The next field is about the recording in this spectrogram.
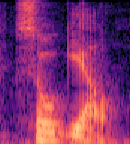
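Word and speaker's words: Tsogyal: You don't pronounce the T. Sogyal.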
